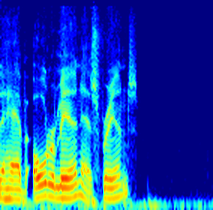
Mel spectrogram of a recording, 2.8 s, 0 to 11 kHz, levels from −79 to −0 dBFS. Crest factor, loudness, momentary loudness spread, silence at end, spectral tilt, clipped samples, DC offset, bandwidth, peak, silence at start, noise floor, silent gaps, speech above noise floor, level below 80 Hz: 18 dB; -21 LUFS; 13 LU; 0.75 s; -7.5 dB/octave; under 0.1%; under 0.1%; 10.5 kHz; -4 dBFS; 0 s; -52 dBFS; none; 32 dB; -44 dBFS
